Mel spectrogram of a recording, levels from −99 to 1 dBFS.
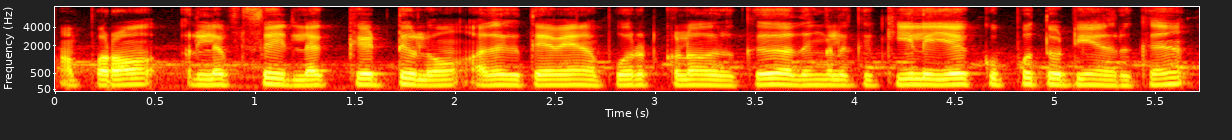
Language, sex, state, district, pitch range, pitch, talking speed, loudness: Tamil, male, Tamil Nadu, Namakkal, 150-160 Hz, 155 Hz, 125 wpm, -18 LUFS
